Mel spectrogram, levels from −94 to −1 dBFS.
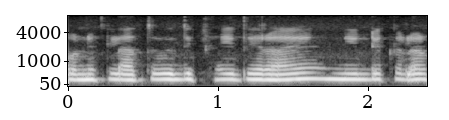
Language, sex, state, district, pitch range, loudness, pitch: Hindi, female, Chhattisgarh, Sukma, 195-200 Hz, -12 LUFS, 195 Hz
